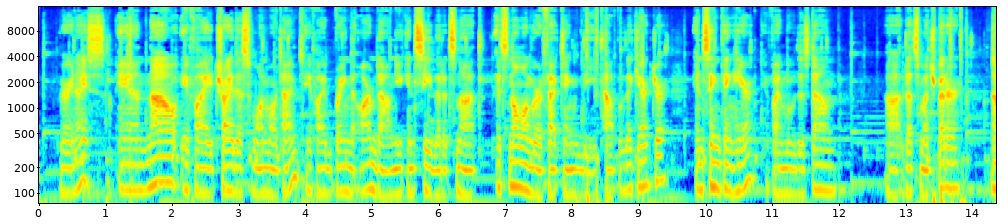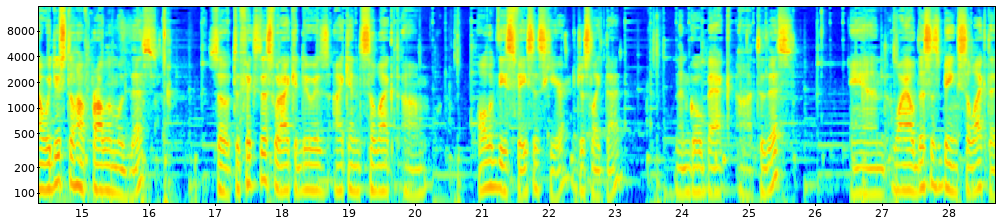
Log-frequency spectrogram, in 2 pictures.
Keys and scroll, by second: 8.0 super+z, 13.3 super+z.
